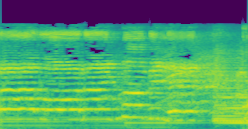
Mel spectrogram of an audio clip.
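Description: A man singing mock-operatic long held notes into a stage microphone, heard through the PA. The first note is held, then his pitch changes about a second and a quarter in.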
